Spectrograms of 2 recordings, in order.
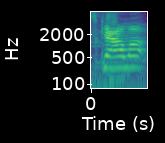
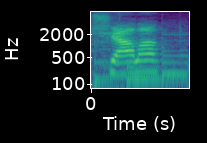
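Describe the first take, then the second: First: The name begins with an 'sk' sound. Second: The name begins with an 'sh' sound. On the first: "Do you pronounce it Scala?" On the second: "I pronounce it Shala"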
